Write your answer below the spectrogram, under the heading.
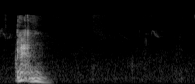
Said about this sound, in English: And I think you can probably hear a bit of bird song. Certainly kind of crow things. Don't know if they're crows or... Do they have grackles here?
